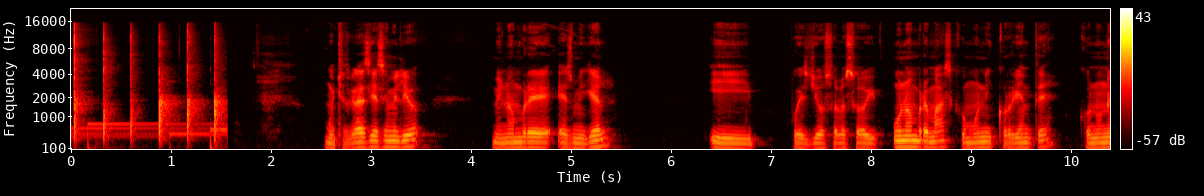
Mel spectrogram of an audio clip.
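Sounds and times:
applause: 0:00.0 - 0:01.6
speech: 0:02.6 - 0:03.6, 0:04.2 - 0:05.5, 0:06.4 - 0:10.3.

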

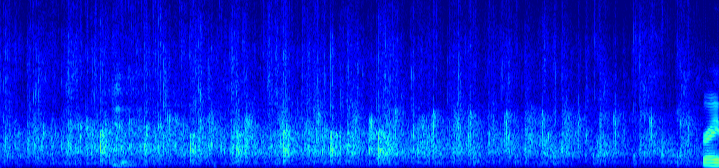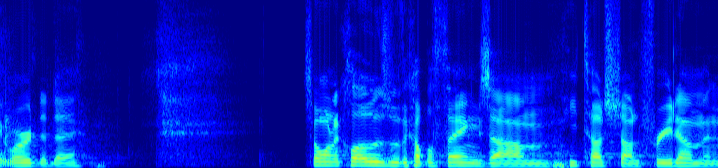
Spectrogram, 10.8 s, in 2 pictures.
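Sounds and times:
audience applause: 0:00.0 - 0:06.0
speech: 0:05.2 - 0:06.1, 0:07.7 - 0:10.7.

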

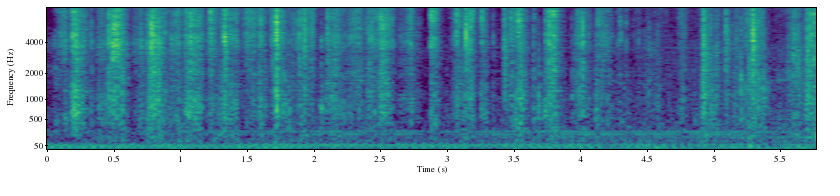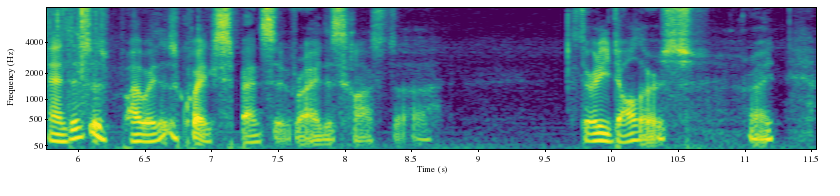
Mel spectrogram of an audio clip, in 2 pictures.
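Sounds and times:
scissors cutting Christmas wrapping paper: 0:00.0 - 0:06.1
speech: 0:05.8 - 0:08.8, 0:09.8 - 0:11.2.

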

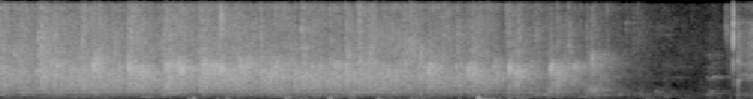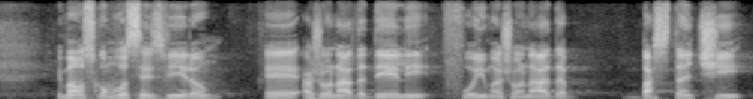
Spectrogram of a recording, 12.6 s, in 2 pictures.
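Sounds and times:
audience applauding: 0:00.0 - 0:05.3
speech: 0:06.8 - 0:12.5.

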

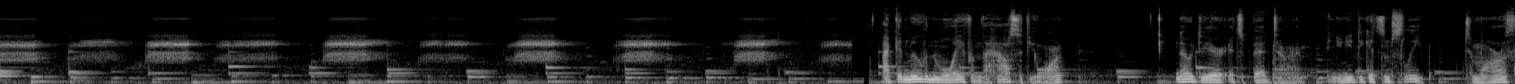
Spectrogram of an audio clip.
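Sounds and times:
chorus of frogs croaking at night: 0:00.0 - 0:08.7
speech: 0:00.3 - 0:00.6, 0:08.8 - 0:10.8, 0:11.8 - 0:15.1.

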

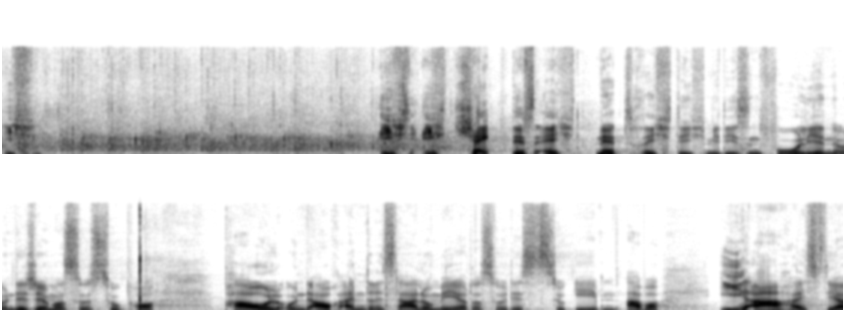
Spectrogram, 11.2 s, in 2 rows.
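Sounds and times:
speech: 0:00.0 - 0:00.4, 0:02.5 - 0:11.2
audience applause: 0:00.0 - 0:03.1.

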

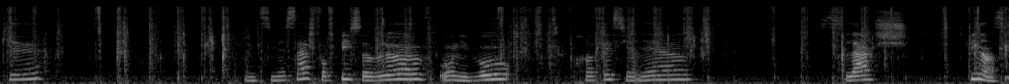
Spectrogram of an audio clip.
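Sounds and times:
tarot cards being shuffled and drawn during a card reading: 0:00.0 - 0:10.0
speech: 0:00.1 - 0:00.7, 0:02.4 - 0:07.1, 0:08.4 - 0:09.0, 0:09.7 - 0:10.0.

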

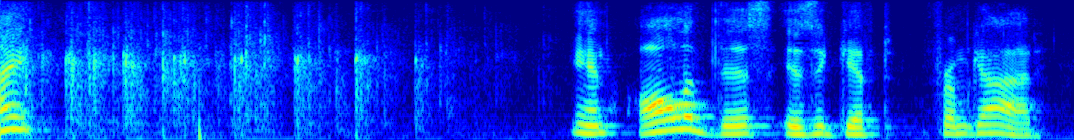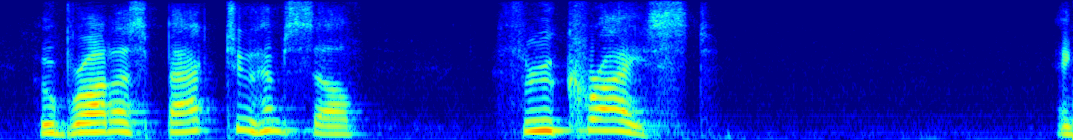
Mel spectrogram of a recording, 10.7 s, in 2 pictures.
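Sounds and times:
speech: 0:00.0 - 0:00.3, 0:02.9 - 0:07.2, 0:07.9 - 0:09.0
audience clapping: 0:00.0 - 0:02.8.

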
